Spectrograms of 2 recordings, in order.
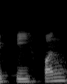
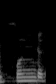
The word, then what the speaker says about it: Pfund: Fast नहीं है, वैसे उसका स्पेलिंग है PFUND, जिसको बोलने के काफ़ी सारे तरीके हैं। कोई पी फन कहता है, कोई फुंड कहता है, कोई पी फंड कहता है, कोई सिर्फ फन कहता है, कोई पी साइलेंट कहता है, कोई पी को साउंड कहता है।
